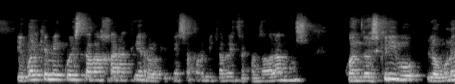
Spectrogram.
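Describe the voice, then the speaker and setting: Pitched high, a man speaks at a fairly quick pace. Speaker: copywriter and entrepreneur. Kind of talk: interview. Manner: fast.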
